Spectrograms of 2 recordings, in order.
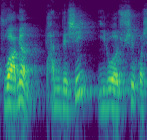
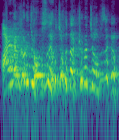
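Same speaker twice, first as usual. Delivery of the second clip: very high, loud, hammed-up protest; mock panicked denial; 13 semitones higher, 6 dB louder than usual. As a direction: play a sinner blurting out excuses, near laughter. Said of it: "그럼 그 죄인이 뭐라 그럴까요".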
